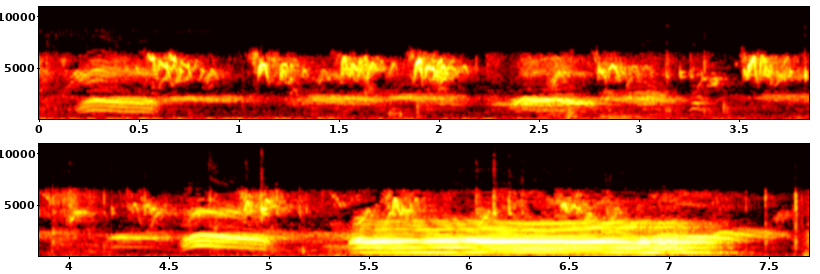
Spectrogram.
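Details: Nili-Ravi buffalo offered for sale in Pakistan gives a loud, drawn-out harmonic moan lasting about two seconds near the end, after a run of harsh, repeated crow caws that fill the first five seconds.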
